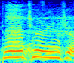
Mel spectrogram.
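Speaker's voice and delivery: high, loud mock plea; imitated scream. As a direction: mimic a screamed protest, high-pitched. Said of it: "I heard some screaming".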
